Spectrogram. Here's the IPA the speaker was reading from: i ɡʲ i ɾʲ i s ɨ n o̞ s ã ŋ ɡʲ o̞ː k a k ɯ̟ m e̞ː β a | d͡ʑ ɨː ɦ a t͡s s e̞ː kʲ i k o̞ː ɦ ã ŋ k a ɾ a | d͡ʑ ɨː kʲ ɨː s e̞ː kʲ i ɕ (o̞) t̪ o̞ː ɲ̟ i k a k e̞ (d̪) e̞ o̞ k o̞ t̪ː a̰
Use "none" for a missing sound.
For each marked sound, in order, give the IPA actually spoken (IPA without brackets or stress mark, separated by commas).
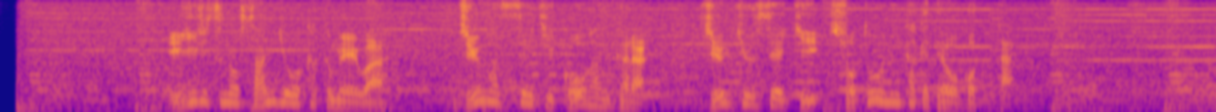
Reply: o̞, t̪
